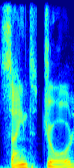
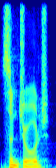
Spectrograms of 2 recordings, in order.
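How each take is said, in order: First: It is said in an American accent. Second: It is said in an Australian accent. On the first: "I'll do it the American way" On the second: "What's the Australian way?"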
